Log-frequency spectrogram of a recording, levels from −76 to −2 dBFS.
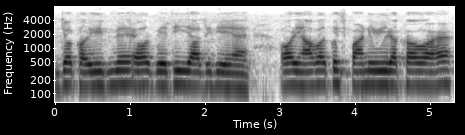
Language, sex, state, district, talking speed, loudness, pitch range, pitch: Hindi, male, Haryana, Rohtak, 180 wpm, -14 LUFS, 150-160 Hz, 155 Hz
